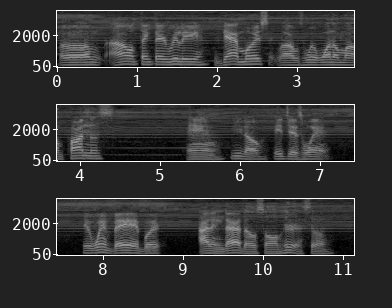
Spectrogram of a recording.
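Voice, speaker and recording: Clear background noise sits beneath the voice. The delivery is rather slow. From North Memphis, Tennessee. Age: 30s. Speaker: barber. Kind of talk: street interview.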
